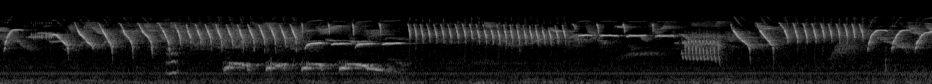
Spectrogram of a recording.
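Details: A Yorkshire canary delivers a long ngawet-style song, seeking a rival. Fast, even trills of sharp repeated notes alternate with lower warbled phrases, a thin whistle and buzzy rolls, continuing without a break.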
